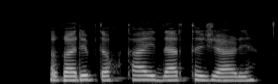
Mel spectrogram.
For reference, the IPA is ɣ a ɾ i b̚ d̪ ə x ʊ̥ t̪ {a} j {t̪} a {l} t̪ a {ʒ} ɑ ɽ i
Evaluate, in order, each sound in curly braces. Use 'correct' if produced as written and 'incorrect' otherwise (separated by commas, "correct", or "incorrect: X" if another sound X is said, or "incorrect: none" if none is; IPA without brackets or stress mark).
incorrect: ɑ, incorrect: d̪, incorrect: ɾ, correct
